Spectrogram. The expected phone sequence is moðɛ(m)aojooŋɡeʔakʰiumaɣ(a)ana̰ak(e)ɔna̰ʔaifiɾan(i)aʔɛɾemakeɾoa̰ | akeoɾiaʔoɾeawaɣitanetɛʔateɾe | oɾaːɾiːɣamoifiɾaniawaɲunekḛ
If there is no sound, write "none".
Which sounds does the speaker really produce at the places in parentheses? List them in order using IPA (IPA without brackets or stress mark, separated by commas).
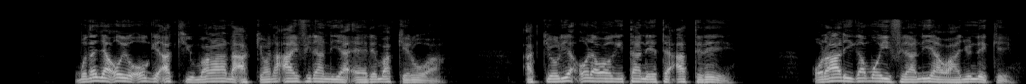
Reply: ɲ, a, e, i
